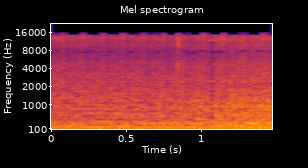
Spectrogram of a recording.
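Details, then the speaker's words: Engine after replacing worn ignition wires with new ones: low, steady, quiet idle hum with no ticks or misses; normal idle. "seems like seems like everything's working pretty good as i said it actually sounds like it's actually running pretty quiet all right now"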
